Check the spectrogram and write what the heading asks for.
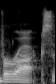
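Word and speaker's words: Ferox: Another cannibal movie I want to talk about real quick is Cannibal Farrow from 1981. – Farrox. It's actually pronounced.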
